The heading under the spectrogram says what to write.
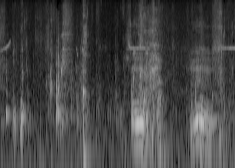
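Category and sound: animal, dog whimpering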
